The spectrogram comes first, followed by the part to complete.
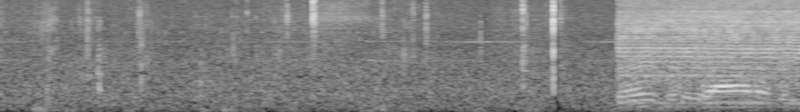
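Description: Faint outdoor background with a few soft clicks. About three seconds in, a multirotor drone's propellers start a steady whine, and a voice calls over it.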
